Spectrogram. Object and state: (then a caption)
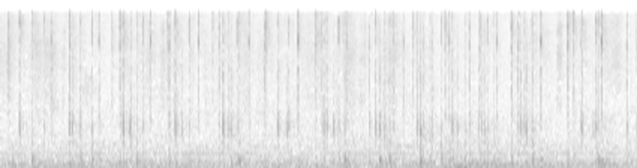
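Faux leather box, scratched and tapped. A croc-embossed faux leather box held at both ends while fingertips and nails scratch and tap its sides. The result is a steady, quiet run of soft taps and scratchy crinkling with a low, dull body and short, dry brightness, without pauses.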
